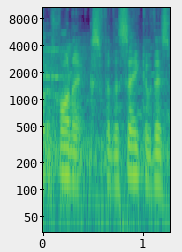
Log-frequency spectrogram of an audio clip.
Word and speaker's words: Fønix: Danish for Phoenix and I heard most Danes in the park pronounce it as Phoenix there's already several coasters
